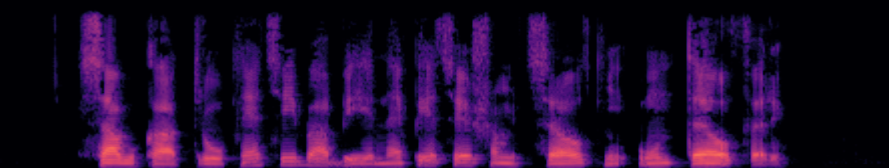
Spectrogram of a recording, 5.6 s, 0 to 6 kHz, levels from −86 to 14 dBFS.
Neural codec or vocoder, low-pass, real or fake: none; 5.4 kHz; real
